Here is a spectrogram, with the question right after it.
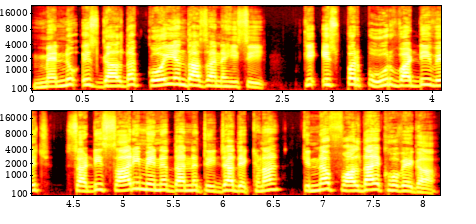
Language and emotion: Punjabi, surprised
